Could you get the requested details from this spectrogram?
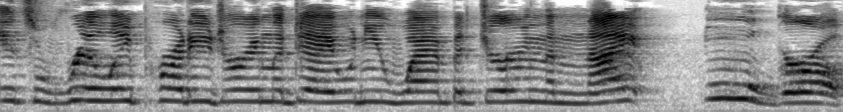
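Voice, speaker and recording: A woman's raised, projected voice with an animated tone over noticeable background noise. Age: 20s. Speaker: vlogger. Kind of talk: casual monologue vlog.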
